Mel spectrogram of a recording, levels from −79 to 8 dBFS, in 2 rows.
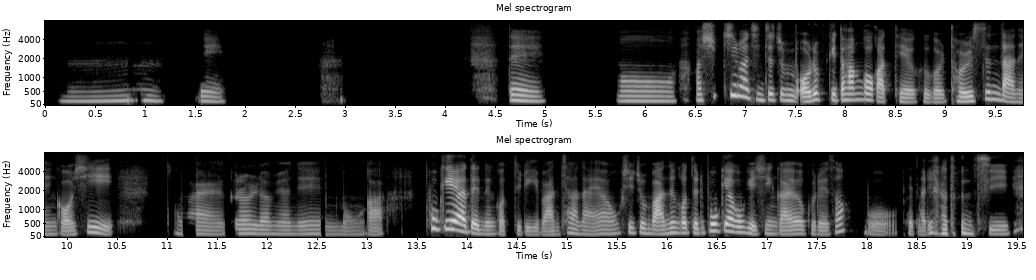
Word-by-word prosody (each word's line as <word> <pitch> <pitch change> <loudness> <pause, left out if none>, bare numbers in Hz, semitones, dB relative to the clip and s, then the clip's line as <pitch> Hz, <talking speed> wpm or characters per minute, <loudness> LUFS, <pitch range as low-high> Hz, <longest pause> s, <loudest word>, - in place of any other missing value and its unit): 음 170 +2 -7 0.6
네. 165 -2 -5 2.8
네. 180 -3 +2 0.7
뭐 170 -1 -2 0.2
아 205 - 0
쉽지만 345 - +3
진짜 215 -3 0
좀 200 -3 -1
어렵기도 210 +2 +5
한 210 +1 +4
것 215 -2 +6
같아요. 145 -3 +1
그걸 135 -1 -3
덜 165 0 +2
쓴다는 150 - +1
것이 135 +5 -1 0.9
정말 130 -1 -7
그러려면은 145 -2 -5 0.2
뭔가 125 0 -7 0.4
포기해야 305 -7 +8
되는 140 -6 +2
것들이 125 -1 -6
많잖아요. 135 +3 -4
혹시 170 +4 -6
좀 175 -2 -2
많은 150 +5 +3
것들을 180 -1 +2
포기하고 240 -5 +6
계신가요, 145 -2 -1
그래서? 140 - -4
뭐 - - -8
배달이라든지. 150 -3 -4
165 Hz, 235 characters per minute, -20 LUFS, 140-190 Hz, 2.8 s, 포기해야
